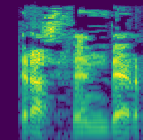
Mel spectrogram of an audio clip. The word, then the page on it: trascender: espagnol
